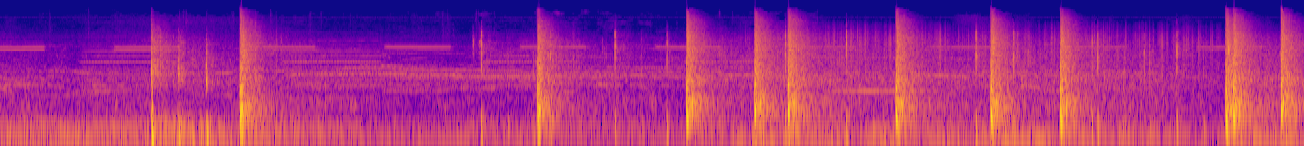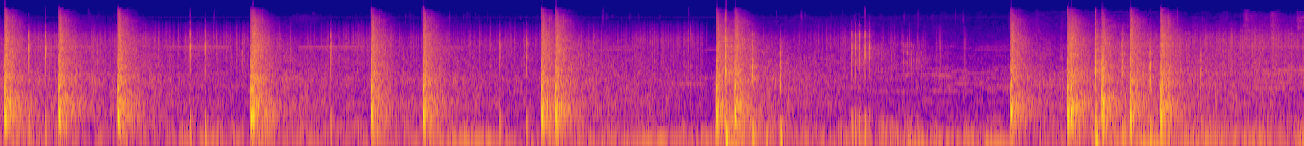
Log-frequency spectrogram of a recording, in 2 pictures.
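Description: Aerial firework shells bursting with sharp bangs in quick, irregular succession, sometimes two or three a second, each trailing off briefly over a steady low rumble.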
